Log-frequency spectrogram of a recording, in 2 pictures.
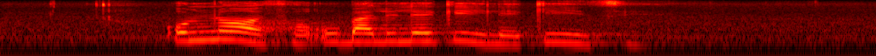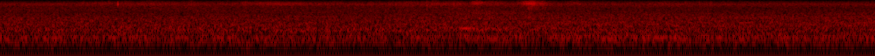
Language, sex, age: Swati, female, 21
